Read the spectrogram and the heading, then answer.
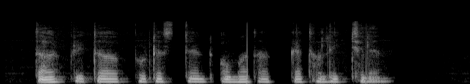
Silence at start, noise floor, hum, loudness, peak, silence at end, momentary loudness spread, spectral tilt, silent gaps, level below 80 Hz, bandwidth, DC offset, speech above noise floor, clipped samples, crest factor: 0.35 s; -73 dBFS; none; -27 LUFS; -8 dBFS; 0.8 s; 9 LU; -7.5 dB/octave; 2.80-2.88 s; -58 dBFS; 8 kHz; under 0.1%; 47 dB; under 0.1%; 18 dB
